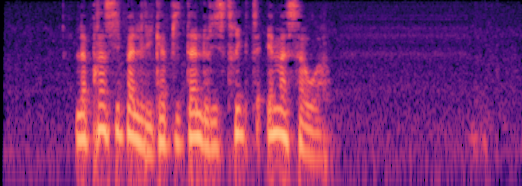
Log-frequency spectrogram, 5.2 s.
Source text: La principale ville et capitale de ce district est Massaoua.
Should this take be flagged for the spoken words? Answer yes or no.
yes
